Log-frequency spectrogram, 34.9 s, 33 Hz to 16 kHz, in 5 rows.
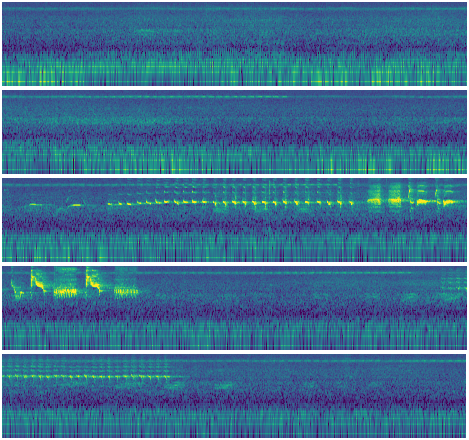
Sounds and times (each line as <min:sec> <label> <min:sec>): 0:00.0 cars 0:34.8
0:00.0 wind 0:34.8
0:13.7 birds 0:31.5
